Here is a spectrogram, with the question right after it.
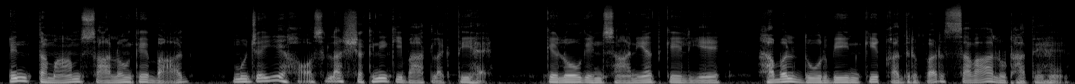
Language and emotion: Urdu, sad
